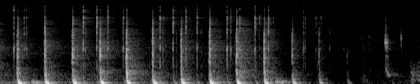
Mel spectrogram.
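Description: Foley sound for a squirrel playing basketball: a fast, even run of thumps, about four a second, like a small ball being dribbled quickly. It stops about three seconds in, and a few faint taps follow.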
